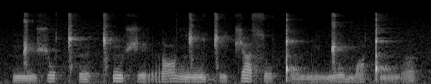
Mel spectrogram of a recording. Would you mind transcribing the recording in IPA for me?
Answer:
ŋ͡ǁʏ˩ʃo˥˧ǀʰø˧˥˧ǀʰũ˥˧ ʃe˨˩˦ rɑ˧˥˧ŋ͡ǀũ˨˦ǀʏ˩˧˩ t͡ʃa˥˧so˨˩˦ǃo˩wẽ˩ ŋ͡ǁo˧˥˧mɑ˧˥˧ǃũ˩ ŋʷɐ˩˧˩

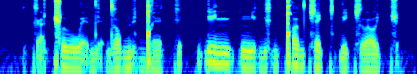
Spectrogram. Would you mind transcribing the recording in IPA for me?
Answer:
ka̰˦ǁu˨wɛ̰˨ dɛ̰˨dɔ˦by˨ɡ͡ǃɛ˨k | ɗi˦nʲœ˨kɲe˨ ɡɛ̰˦ɡǃɔ˦dca˨c ɗe˨clɔ˨c

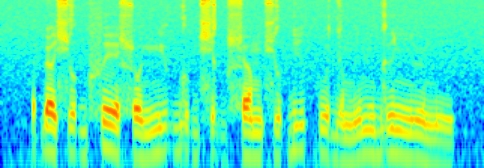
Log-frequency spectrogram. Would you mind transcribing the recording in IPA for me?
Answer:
ɗɐ ɕoɡfeɬo mʲuɡuɡ ɕɐɡɬɐmɕu ɠi kʷedɵmim ɡɨ ɲʉmi

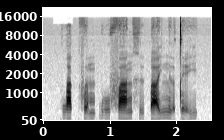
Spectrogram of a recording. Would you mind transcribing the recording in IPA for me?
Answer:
kwa˦˥t̚fə̰˧˥m ɓu˨˦fa˨˦ŋxɨ̰˧˨ ɓa̰˧˥j nɨ̰˧˨ə̯t̪ḛ˧˥j

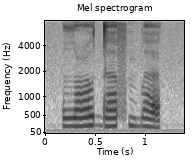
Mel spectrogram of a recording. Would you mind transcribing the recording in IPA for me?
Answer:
ðˤo dɐfmbɐ

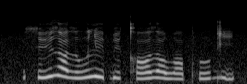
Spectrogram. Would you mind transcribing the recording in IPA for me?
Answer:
θyðɒ ðulyɓy kʰɔðɔwɔ pʰuɡi

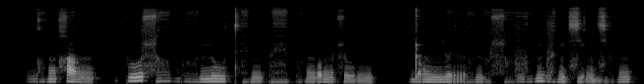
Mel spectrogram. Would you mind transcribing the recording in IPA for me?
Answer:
ɡɔ̤ŋχʌŋ | pu ɬɔ̤ bʱo̤nut̪ʰɛ̤ŋ pɛ̤pɔ̤ŋ oŋɬuŋ | ɖɔŋɲɯro̤ no̤ɬɔ̤vṳŋvɛ̤ŋ sʲɛŋzʲo̤ŋ

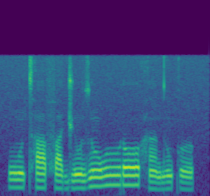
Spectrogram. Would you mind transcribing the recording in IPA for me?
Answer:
ŋũ˨tʰa˨ fa˨d͡ʒũ˨ zũ˦ wuː˦ɾoː˦ hã˨dũ˨kʊ˨

